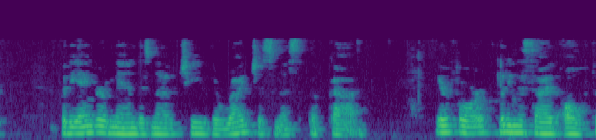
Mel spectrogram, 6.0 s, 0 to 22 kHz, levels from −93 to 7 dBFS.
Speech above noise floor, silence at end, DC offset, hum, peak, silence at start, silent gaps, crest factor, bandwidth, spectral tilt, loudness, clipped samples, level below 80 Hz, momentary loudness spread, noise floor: 37 dB; 0 s; under 0.1%; none; -12 dBFS; 0.6 s; none; 16 dB; 8 kHz; -7 dB/octave; -29 LUFS; under 0.1%; -70 dBFS; 9 LU; -65 dBFS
